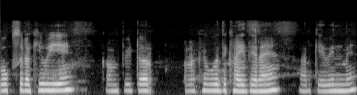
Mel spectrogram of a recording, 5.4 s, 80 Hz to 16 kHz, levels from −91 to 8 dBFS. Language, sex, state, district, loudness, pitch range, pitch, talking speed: Hindi, female, Uttar Pradesh, Jyotiba Phule Nagar, -16 LUFS, 200-220 Hz, 210 Hz, 155 wpm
